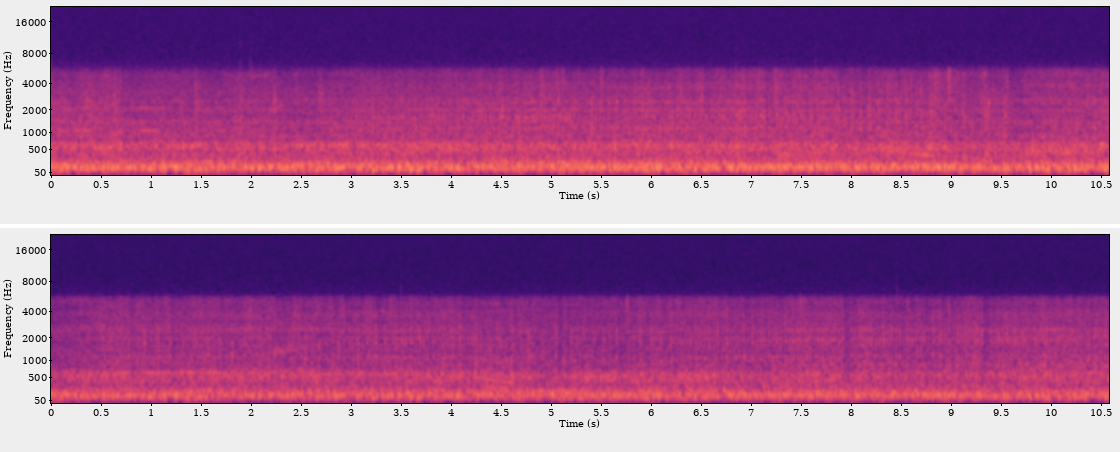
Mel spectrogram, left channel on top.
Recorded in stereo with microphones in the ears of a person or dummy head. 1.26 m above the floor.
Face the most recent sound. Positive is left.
No sound to turn to.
